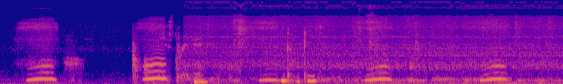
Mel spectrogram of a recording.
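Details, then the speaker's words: Snoring from a sleeping pet cat: short, squeaky, nasal snores, irregular in timing, in a quiet room. "How sweet my baby is sleeping. He's snoring."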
